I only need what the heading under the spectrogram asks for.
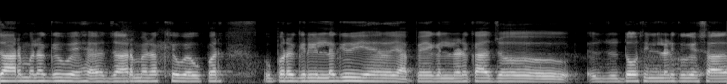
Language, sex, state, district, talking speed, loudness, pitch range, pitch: Hindi, male, Haryana, Jhajjar, 200 wpm, -17 LUFS, 140-155 Hz, 150 Hz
